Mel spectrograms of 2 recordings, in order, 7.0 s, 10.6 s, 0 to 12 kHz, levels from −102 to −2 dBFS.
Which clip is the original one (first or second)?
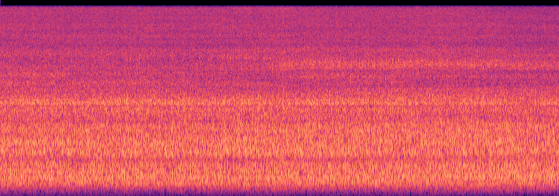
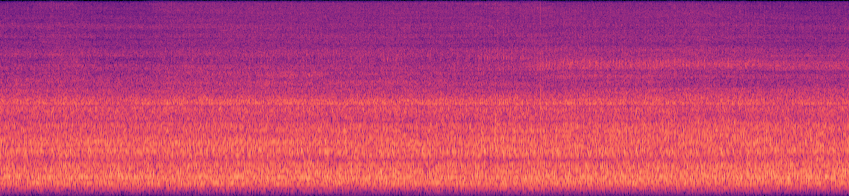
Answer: second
